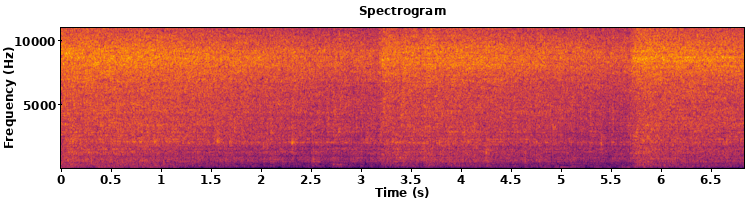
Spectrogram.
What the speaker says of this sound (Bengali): তেলটা গরম হয়ে গেছে মাছটা আমি দিয়ে দিলাম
